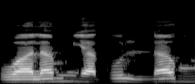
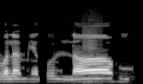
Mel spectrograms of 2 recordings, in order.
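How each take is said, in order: First: The first vowel of lahu is kept short. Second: The first vowel of lahu is drawn out long. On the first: The speaker calls it right. "तो ये सही तरीका ये है" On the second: The speaker calls it wrong. "नाम को बड़ा कर देते हैं।"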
